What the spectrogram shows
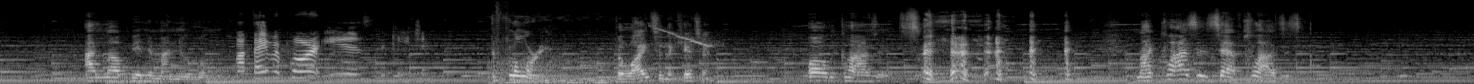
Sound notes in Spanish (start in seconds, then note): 9.2 Risas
